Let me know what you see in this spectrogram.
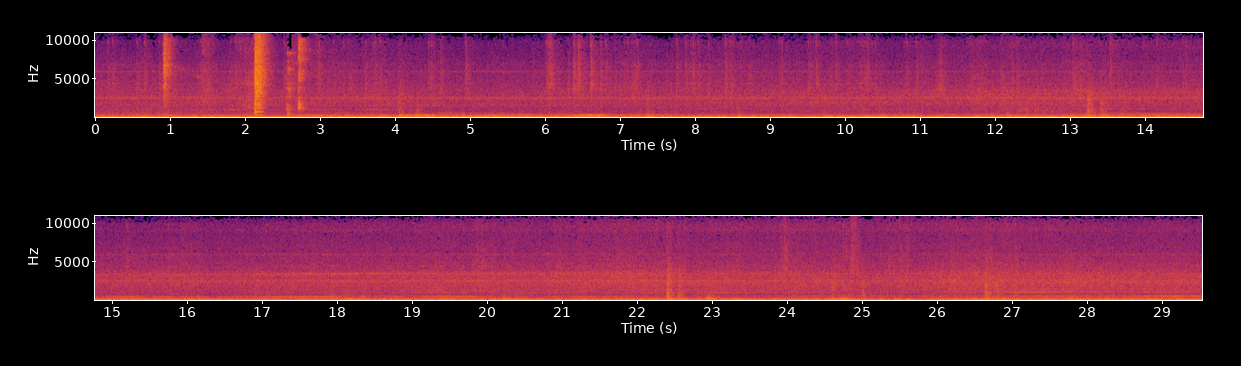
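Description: NS DDZ double-deck electric train running along the track, heard from the driver's cab: a steady low rumble with a whine that slowly rises in pitch, and a few sharp clicks, the loudest about two seconds in.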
